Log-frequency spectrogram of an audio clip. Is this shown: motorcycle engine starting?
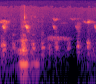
no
